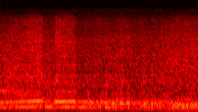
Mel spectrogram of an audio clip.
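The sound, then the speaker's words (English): A voice imitates the engine of the race car Lightning McQueen with a steady, buzzing drone that holds a single pitch throughout, fairly loud, with no words spoken. “Now you got a Lightning McQueen.”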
